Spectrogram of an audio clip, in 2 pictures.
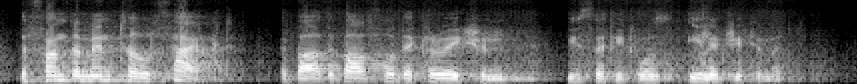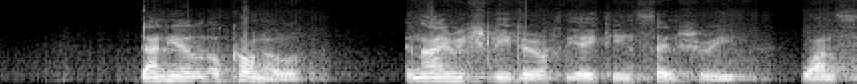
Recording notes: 'The British Legacy in Palestine: Balfour and Beyond' conference held at the Palestinian National Theatre on 2 November 2017. This was a joint event from the Kenyon Institute and the Educational Bookshop, and supported by the British Council Palestine.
